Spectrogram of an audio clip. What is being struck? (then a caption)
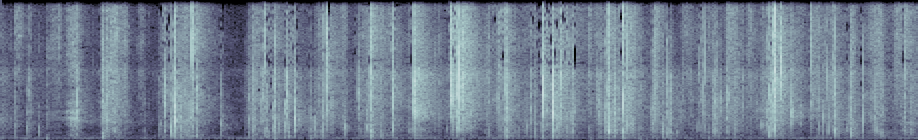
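Plastic rice pouch. Hands squeeze and crinkle a full plastic rice pouch, making a dense run of sharp, bright crinkling and crackling bursts. The sound is quiet and thin, with almost no low end, and each crackle cuts off almost instantly.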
